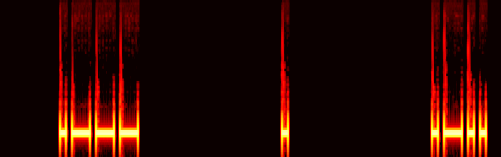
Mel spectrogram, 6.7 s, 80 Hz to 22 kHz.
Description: Morse code, heard as a keyed tone, about 15 wpm, spaced as for 4 wpm, 700 Hz. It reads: JEL
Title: USA Call Signs - 6 Characters - 8x Character Spacing - 15wpm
